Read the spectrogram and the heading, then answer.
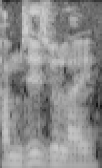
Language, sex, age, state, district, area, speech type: Bodo, male, 30-45, Assam, Kokrajhar, rural, spontaneous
